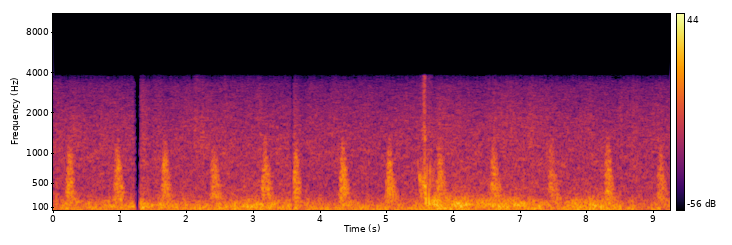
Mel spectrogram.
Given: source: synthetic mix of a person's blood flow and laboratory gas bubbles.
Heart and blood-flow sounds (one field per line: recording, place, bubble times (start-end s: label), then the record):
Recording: Doppler ultrasound of blood flow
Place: subclavian vein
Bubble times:
5.44-5.74 s: bubbles
From the record:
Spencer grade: 2 (many but less than half of the cardiac periods contain bubble signals, singularly or in groups)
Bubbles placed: anywhere in the cardiac cycle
